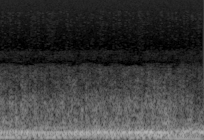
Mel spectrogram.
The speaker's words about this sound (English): Right now, we're all getting into my car and driving out to the hardware store.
